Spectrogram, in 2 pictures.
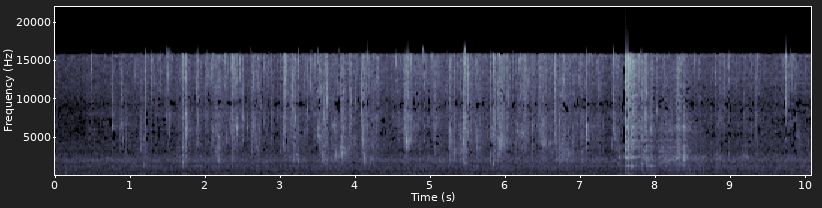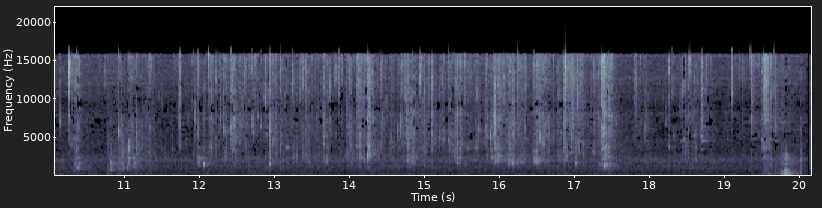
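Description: A thin stream of tap water trickling into a steel bowl in a sink while hard-boiled eggs are peeled, with many small, sharp crackles and clicks of eggshell breaking off.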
